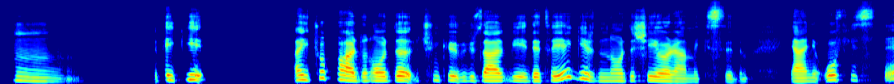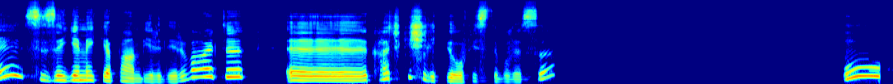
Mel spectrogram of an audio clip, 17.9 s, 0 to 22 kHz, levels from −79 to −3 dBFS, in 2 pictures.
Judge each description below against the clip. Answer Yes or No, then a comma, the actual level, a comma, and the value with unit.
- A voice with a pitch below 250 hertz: Yes, high, 190 Hz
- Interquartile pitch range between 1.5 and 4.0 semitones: No, average, 4.7 semitones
